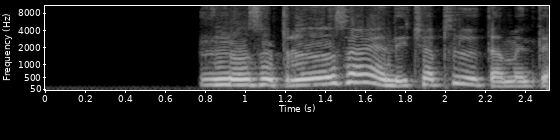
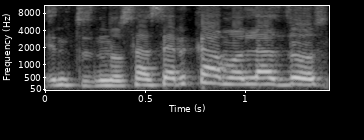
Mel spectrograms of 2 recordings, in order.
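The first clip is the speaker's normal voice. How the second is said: ordinary delivery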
